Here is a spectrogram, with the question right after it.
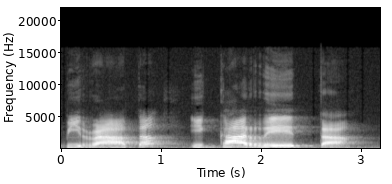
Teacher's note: um R entre vogais, ele vai ter o som fraco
